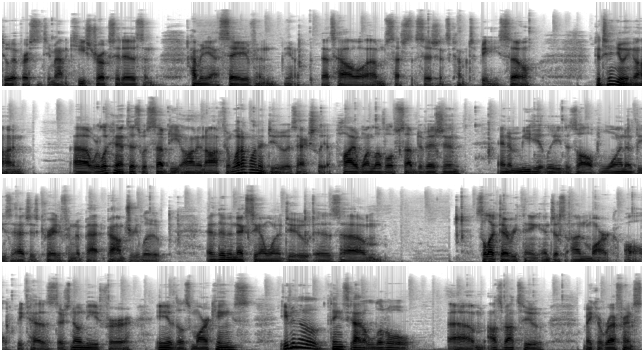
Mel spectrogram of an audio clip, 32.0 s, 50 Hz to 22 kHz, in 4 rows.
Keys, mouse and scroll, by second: 0.5 click, 2.2 q, 2.6 click, 3.3 scroll down 2, 3.8 middle click, 5.7 middle click, 6.9-8.0 scroll up 1, 9.1 click, 9.9 click, 10.6 click, 11.0 click, 11.8 click, 12.4 middle click, 12.7 scroll up 2, 13.3 2, 13.8 alt+click, 14.2 scroll down 3, 14.6 middle click, 15.1-15.8 scroll up 2, 15.8 ctrl+x, 16.1 middle click, 18.0 a, 19.7 ctrl+e, 21.6 q, 22.1 click, 22.9 alt+a, 23.1 scroll down 1, 23.4 middle click, 23.9 scroll down 1, 24.1 shift+middle click, 24.6 scroll up 1, 24.6 middle click, 25.4-28.0 scroll up 2, 29.5 scroll down 1, 29.8 middle click, 30.6 middle click, 31.1 scroll up 1, 31.8 shift+scroll up 1, 31.9 shift+middle click.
